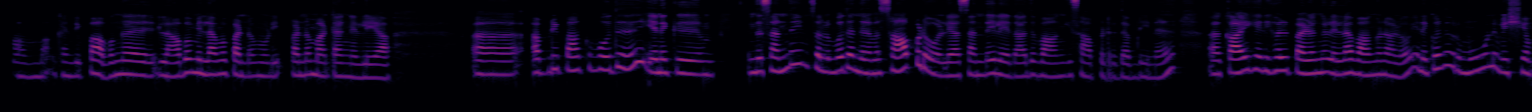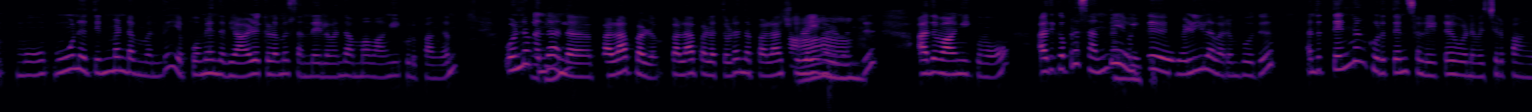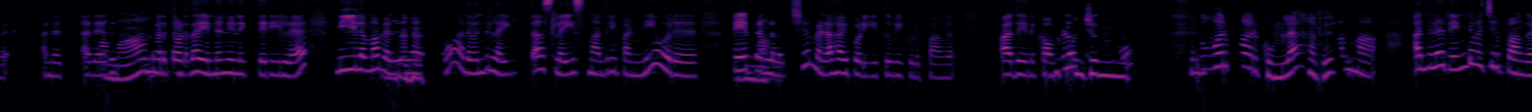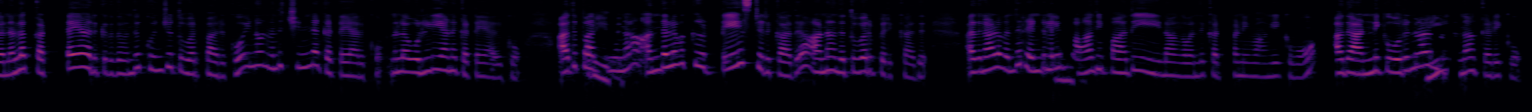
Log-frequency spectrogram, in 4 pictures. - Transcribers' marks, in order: drawn out: "ஆ"; unintelligible speech; chuckle; in English: "ஸ்லைஸ்"; chuckle
- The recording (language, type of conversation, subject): Tamil, podcast, ஒரு ஊரில் உள்ள பரபரப்பான சந்தையில் ஏற்பட்ட உங்கள் அனுபவத்தைப் பற்றி சொல்ல முடியுமா?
